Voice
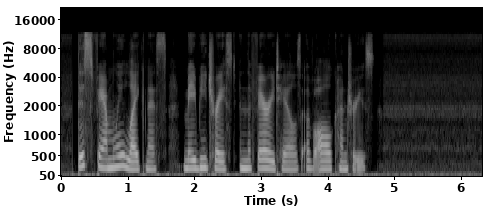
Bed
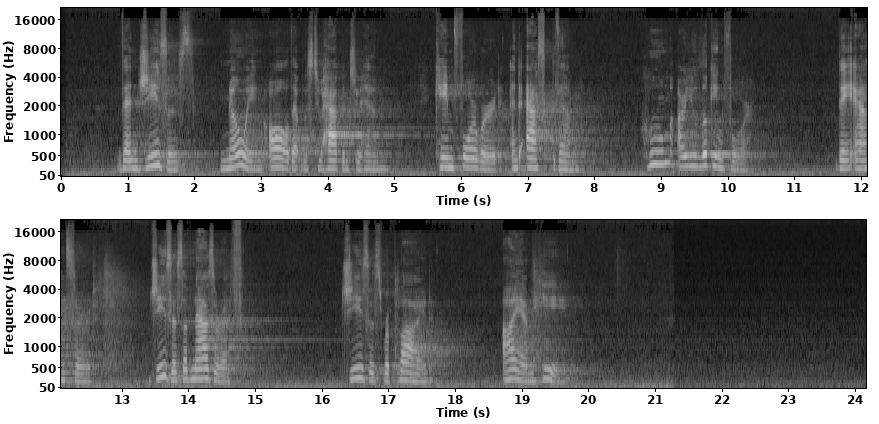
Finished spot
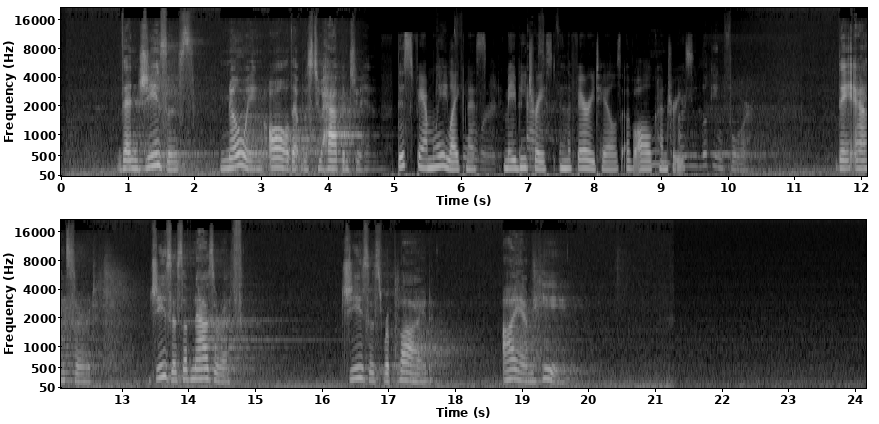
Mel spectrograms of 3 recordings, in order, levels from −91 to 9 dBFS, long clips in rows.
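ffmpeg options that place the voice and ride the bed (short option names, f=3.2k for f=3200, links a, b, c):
-filter_complex "[0:a]adelay=4800,volume=-2.5dB[a];[1:a]volume=17.5dB,afade=t=out:st=4.22:d=0.41:silence=0.0841395,afade=t=in:st=9.76:d=1.08:silence=0.105925[b];[a][b]amix=inputs=2:normalize=0"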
